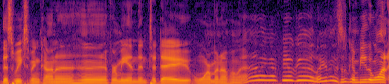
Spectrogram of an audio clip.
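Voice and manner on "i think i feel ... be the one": excited. Retold or imitated. Hyped-up quote about feeling good.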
